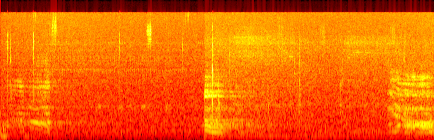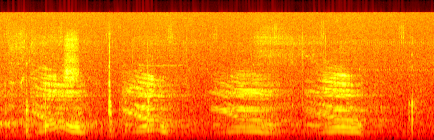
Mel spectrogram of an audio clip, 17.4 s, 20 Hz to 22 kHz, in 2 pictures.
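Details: Rutting red deer at Galgamácsa, 2011, in woodland during the afternoon-evening roaring season: after faint sounds, four or five loud, drawn-out harmonic roars with pulsing, wavering tone, each about a second long, about every two seconds.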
